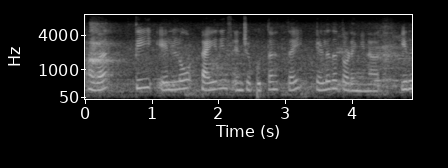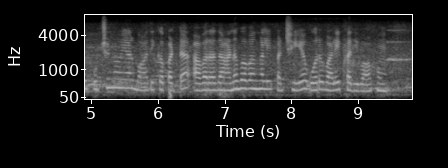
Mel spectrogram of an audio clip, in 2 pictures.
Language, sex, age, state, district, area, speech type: Tamil, female, 18-30, Tamil Nadu, Sivaganga, rural, read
